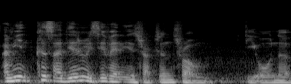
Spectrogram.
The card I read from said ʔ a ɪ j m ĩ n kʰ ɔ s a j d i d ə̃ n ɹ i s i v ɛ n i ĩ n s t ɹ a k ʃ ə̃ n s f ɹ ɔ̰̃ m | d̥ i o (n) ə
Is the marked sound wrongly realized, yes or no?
no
